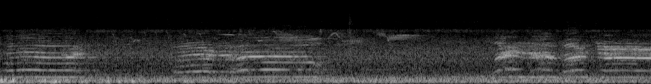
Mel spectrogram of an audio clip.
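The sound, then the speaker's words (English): Birds chirp and twitter in repeated bursts over a steady low rumble of outdoor background noise that continues throughout. “Hear birds in the beginning of this clip.”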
